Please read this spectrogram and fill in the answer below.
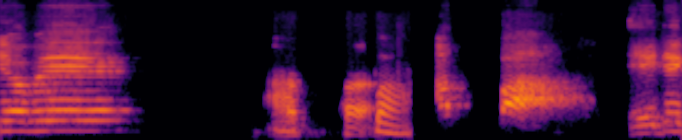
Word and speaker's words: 아빠: আপ্পা আপা, আপ্পা।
